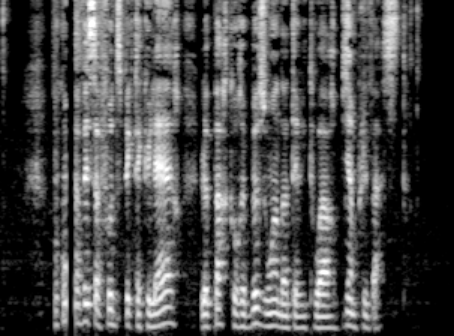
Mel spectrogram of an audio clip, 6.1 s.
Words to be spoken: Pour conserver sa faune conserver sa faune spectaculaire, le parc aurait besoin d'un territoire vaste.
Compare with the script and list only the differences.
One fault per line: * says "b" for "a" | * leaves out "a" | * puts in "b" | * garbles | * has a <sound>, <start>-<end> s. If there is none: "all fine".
* has a dropout, 0.9-1.0 s
* leaves out "conserver sa faune"
* puts in "bien plus"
